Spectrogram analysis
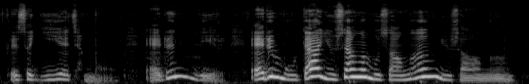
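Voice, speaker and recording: A woman's voice: on the high side, sing-song, measured pace, creaky, a little mellow. A woman teaching an online English phonics lesson, explaining spelling and sounds and leading students through repetition drills.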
